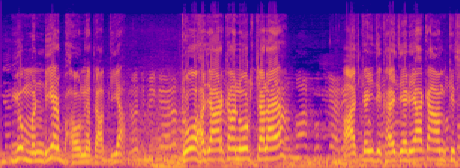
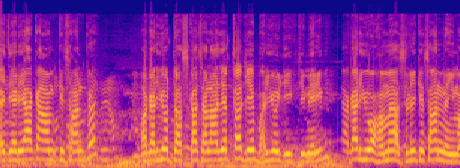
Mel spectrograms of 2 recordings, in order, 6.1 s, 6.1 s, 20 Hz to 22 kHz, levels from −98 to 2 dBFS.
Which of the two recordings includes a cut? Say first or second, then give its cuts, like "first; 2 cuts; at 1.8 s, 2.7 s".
second; 1 cut; at 4.6 s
